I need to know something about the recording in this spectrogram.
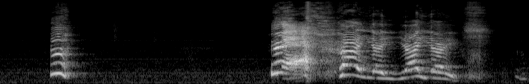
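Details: Compilation of people unexpectedly sneezing during Covid-19 nasal swab tests, including self-swabs: one short, sharp sneeze triggered by the swab, then a pause and loud voiced exclamations.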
